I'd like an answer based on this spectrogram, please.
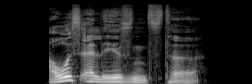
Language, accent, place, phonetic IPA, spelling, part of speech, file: German, Germany, Berlin, [ˈaʊ̯sʔɛɐ̯ˌleːzn̩stə], auserlesenste, adjective, De-auserlesenste.ogg
- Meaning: inflection of auserlesen: 1. strong/mixed nominative/accusative feminine singular superlative degree 2. strong nominative/accusative plural superlative degree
